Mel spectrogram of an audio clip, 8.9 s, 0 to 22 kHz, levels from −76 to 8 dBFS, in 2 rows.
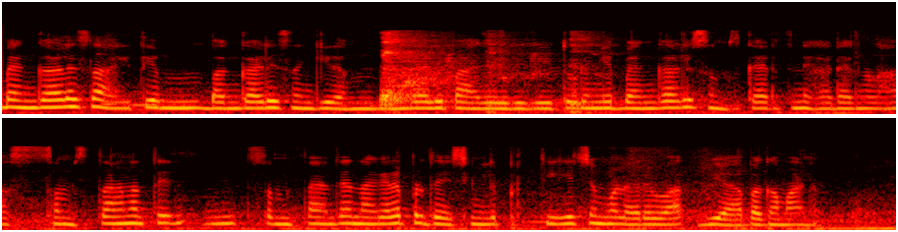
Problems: background sounds at intervals, low volume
